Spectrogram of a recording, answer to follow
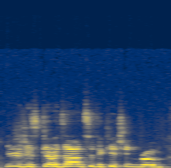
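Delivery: teasing Brummy accent impression; mock Brummy accent. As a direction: parody the line in a Brummy accent. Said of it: "What are they Brummy?".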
